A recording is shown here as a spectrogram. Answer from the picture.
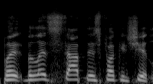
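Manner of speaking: ordinary delivery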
